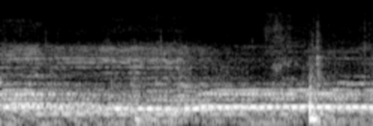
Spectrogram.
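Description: Orthodox church choir singing the response to a litany petition in long held chords; the chord dips about half a second in and returns about a second later.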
